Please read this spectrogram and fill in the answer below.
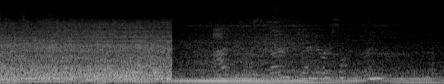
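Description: Street sounds with traffic: a dense rush of noise, then an abrupt change a little under halfway through to a steady engine hum from a motor vehicle, with indistinct voices.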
